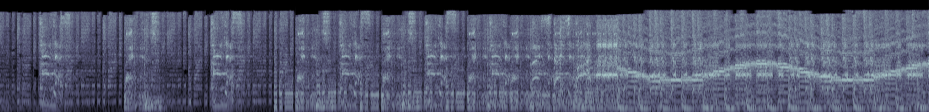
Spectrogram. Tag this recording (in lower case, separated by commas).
techno, music, electronic music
